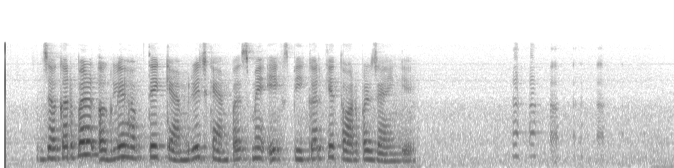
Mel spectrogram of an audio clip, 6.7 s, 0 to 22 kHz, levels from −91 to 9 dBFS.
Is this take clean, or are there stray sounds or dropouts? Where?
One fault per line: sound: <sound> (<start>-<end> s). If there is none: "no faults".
sound: laugh (5.1-6.5 s)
